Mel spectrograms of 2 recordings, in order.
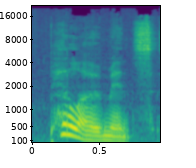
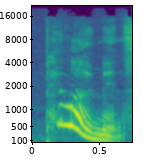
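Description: First: Said in the usual way. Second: Higher, puzzled echo of "Pillow mints"; children echoing, higher. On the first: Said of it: "said Grandmother". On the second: Acted. Children echo grandmother, higher and puzzled. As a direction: repeat "Pillow mints" up high in disbelief. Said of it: "said the children".

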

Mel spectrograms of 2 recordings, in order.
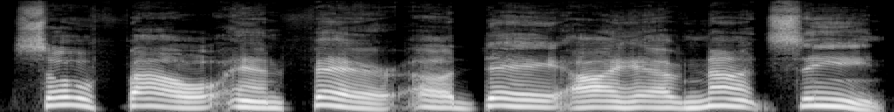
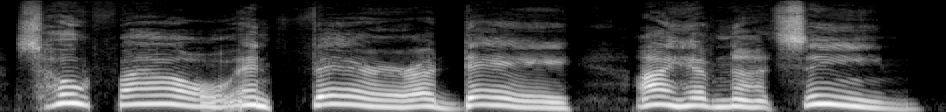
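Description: First: Robot teacher quoting. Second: Put-on higher, children's chorus; the class repeating the teacher's line, higher; children reciting in chorus. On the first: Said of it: "Repeat the quotation after me". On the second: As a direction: lift it like a class reciting together. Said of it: "The children's voices lifted". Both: A narrator's reading.

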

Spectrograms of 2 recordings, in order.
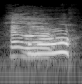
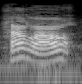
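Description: First: Squeaky, much higher hello; helium voice. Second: Said in the usual way. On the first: Shown as a demonstration. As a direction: pitch it way up like helium. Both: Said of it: "do your best helium voice".

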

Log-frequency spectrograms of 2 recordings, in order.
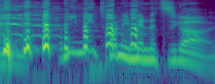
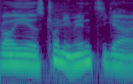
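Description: First: High, loud mock exasperation; acted exasperated yell; incredulous outburst. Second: Casual cop answer. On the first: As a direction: demand it, voice shooting up. Exasperated detective in dream. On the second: Retold or imitated. Casual officer answers detective.

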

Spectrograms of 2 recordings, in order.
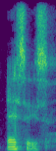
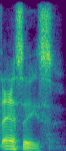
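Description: First: Said in the usual way. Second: Bold text voice. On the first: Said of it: "essays is also bolded. Let's redo that". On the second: Shown as a demonstration. Host redoing the bolded blurb words, bold text voice. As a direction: say essays big, as if bolded. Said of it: "essays is also bolded".

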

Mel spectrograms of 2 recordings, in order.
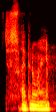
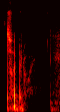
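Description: First: Said in the usual way. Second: Breathy whispered repeat of swiping away, voice dropped right out; whispered echo. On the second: Shown as a demonstration. Echoing the girlfriend's phone swiping in a whisper. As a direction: let swiping away fall to a soft whisper. Echoes previous line, whispered.

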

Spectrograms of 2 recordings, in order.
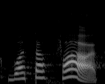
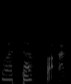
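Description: First: Loud, exasperated what the fuck; outraged outburst. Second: Much softer, deflated what the fuck; muttered disbelief. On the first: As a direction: blurt it out in real disbelief. Outraged rant about scamming friend. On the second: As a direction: say it almost to yourself, worn out. Repeating disbelief, trailing off. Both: Real, not acted.

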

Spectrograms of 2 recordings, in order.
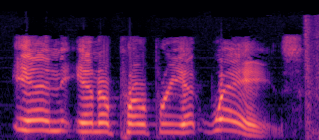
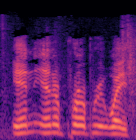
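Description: First: In inappropriate ways drawn out slowly and pitched higher, each word leaned on; slow, high, deliberate emphasis on in inappropriate ways; emphatic stress. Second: Inappropriate punched hardest while In and ways stay lighter; stress on inappropriate. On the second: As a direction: repeat it, landing on inappropriate. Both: Shown as a demonstration. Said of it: "The bill actually says that".

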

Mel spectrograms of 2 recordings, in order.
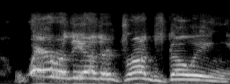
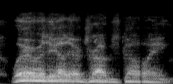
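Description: First: Much higher, loud, slow growled shout; mock Batman voice. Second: Same line, voice gone after coughing; lost-voice Batman. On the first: Retelling a sketch, Batman shouts at an upside-down crook in a Batman voice. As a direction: bark the threat like a cartoon Batman. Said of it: "What voice is that?". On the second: Retold or imitated. Retelling a sketch, Batman repeats the threat after losing his voice. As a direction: croak it out as if the voice just gave out. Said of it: "I just lost my voice".

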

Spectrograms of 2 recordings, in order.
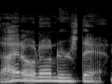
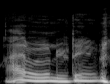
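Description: First: Lightly voiced grumpy old man; a hint of a cranky old man. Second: Put-on old man voice. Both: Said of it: "that was my old man voice".

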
